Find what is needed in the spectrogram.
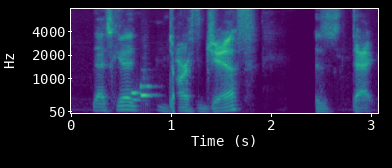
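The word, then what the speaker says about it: Geoff: The other one pronounced it to be different. Yeah. Yeah. So, my parents uh named me Jeff.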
